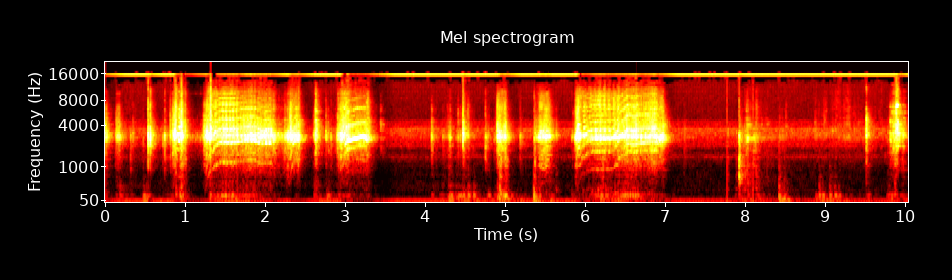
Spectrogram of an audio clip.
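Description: Cordless drill running in two bursts, the first about two seconds long and rising in pitch near its end, the second about a second long, spinning the nuts off the two studs that hold the rear case onto an alternator. Small metallic clicks and knocks come between the bursts.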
